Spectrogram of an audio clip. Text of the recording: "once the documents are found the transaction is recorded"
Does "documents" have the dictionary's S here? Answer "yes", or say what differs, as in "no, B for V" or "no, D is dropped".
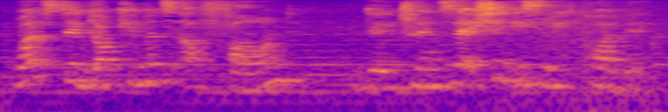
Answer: yes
